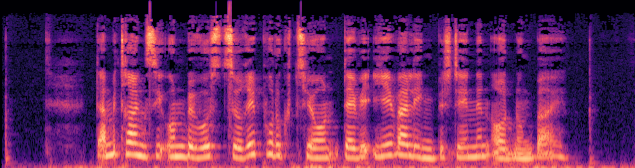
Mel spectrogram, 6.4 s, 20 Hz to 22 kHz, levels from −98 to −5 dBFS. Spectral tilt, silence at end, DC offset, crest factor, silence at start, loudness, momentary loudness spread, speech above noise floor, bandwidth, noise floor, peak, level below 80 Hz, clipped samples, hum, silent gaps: -2.5 dB/octave; 0 s; under 0.1%; 18 dB; 0.05 s; -16 LUFS; 11 LU; 27 dB; 16.5 kHz; -44 dBFS; 0 dBFS; -44 dBFS; under 0.1%; none; none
